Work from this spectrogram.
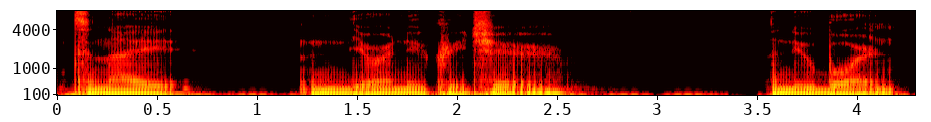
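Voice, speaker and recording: A man voicing a possessive yet tender male vampire lover in an intimate, hushed ASMR roleplay, often slipping into a whisper. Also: steady tone, no echo, studio quality, soft background music, heavily acted. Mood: possessive, proud. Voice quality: very deep, breathy, gravelly, often whispering. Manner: slow, hushed, soothing, seductive.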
